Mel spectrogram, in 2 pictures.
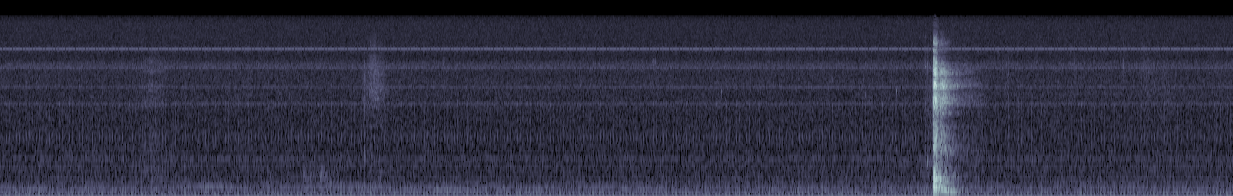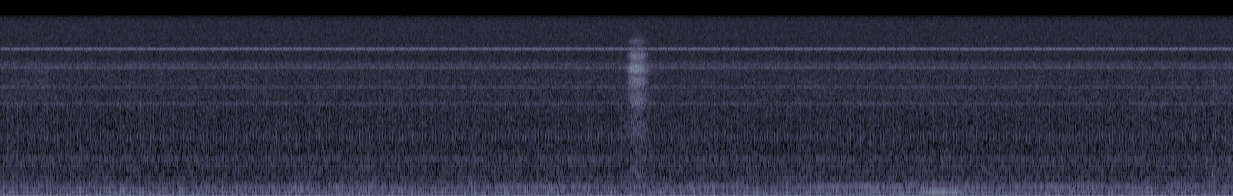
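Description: Steady low room hum and hiss with a few faint clicks, broken once about twelve seconds in by a single short, loud cough.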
